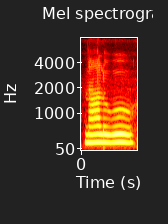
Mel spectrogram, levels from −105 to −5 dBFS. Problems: none marked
